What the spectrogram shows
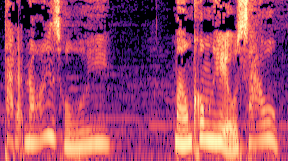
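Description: A man voicing a female spirit medium in a trance, who prophesies doom in a shrill, harsh voice for a horror story. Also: lively intonation, moderate pace, slightly rough, soft background music, heavily acted. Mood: menacing. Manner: prophesying doom in shouts and cackles.

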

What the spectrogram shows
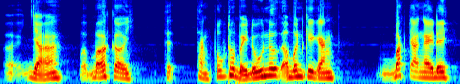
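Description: Man playing a panicky stammering boy; quick, raised pitch, dry read. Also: dry recording, soft background music, close to an everyday voice. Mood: frightened. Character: frightened young boy, stammering.

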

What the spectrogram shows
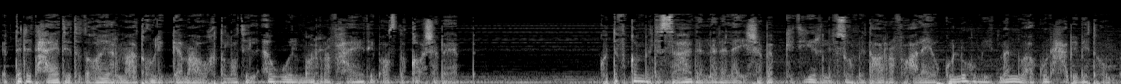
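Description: A man with an Egyptian Arabic accent, dramatically narrating a horror story in a hushed, breathy voice that swells into loud cries. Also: deep voice, very fast, music in the background.

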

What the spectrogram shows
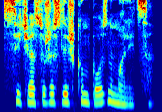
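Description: Woman voicing a smooth, dangerous suitor. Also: a little fast, no echo, clean studio sound. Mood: velvety, calm. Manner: soft, low, velvety and calm. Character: suave, dangerous young Scottish gentleman suitor.

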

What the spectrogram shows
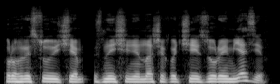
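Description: A man's voice: medium pitch, flat delivery, fast, a little mellow, smooth, no room sound, studio quality, lightly acted. A man as a thoughtful ship captain. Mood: alarmed. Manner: thoughtful, reasoning. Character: male captain, thoughtful and analytical. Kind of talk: audiobook character voice.

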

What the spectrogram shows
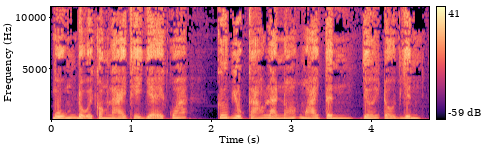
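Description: Warm, husky woman narrator. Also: deep voice, lively intonation, moderate pace, no room sound. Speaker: storyteller. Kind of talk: audiobook narration.

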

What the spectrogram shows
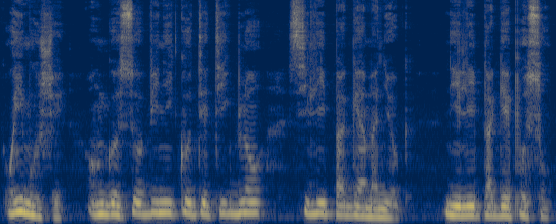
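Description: A man's voice: medium pitch, measured pace, slightly rough. A man voicing a grateful, cheerful male forest guide who speaks broken pidgin in an audiobook. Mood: joyful. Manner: pidgin speech, eager and excited.

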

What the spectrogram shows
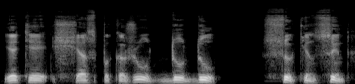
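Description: A man's voice: low voice, slow, a little mellow, slightly rough, dry recording, clean studio sound, heavily acted. A man voicing a stout, greedy male halfling merchant who talks in a coarse, blustering way.

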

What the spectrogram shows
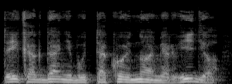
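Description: Man voicing a husky sarcastic skinhead, coarse, mocking, swears, audiobook. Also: fairly low pitch, moderate pace, darkish tone. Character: sarcastic tough adult male skinhead survivor. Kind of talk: audiobook character voice.

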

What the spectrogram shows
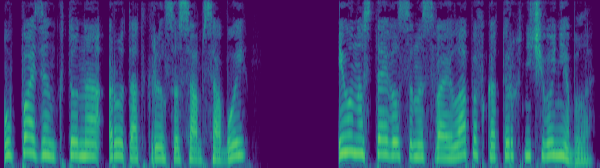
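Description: A woman narrating a children's story in an expressive, steady reading style. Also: fairly high pitch, brisk, no echo, clean studio sound. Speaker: audiobook narrator.

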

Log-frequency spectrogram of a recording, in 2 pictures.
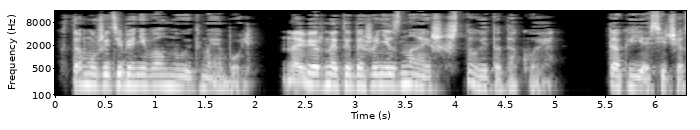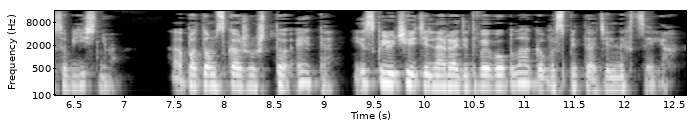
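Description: A woman reading an audiobook, voicing a sullen, stubborn male necromancer who snaps his lines low and hushed. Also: steady tone, normal speed, vocal fry. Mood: menacing. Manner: curt, snapping, low and hushed.

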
